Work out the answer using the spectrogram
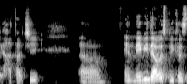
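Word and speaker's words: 二十歳: The age 20 is kind of special. It has two pronunciations. Hatachi. And, well, you could just say the traditional 20歳. 20歳. Okay? I was taught in one textbook, this author said that you must always say hatachi, never nijusai.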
